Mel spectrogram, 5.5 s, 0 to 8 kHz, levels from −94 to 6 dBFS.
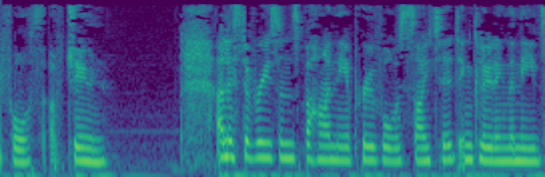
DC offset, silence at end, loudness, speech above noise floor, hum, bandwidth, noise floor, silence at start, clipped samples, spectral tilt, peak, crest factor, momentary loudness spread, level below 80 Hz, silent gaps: under 0.1%; 0 s; -25 LUFS; 34 dB; none; 7.6 kHz; -58 dBFS; 0 s; under 0.1%; -5.5 dB/octave; -12 dBFS; 12 dB; 7 LU; -58 dBFS; none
